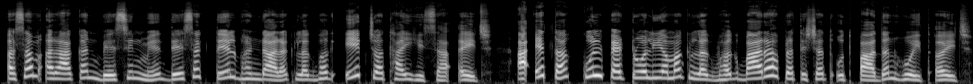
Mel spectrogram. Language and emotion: Maithili, neutral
